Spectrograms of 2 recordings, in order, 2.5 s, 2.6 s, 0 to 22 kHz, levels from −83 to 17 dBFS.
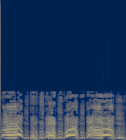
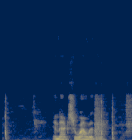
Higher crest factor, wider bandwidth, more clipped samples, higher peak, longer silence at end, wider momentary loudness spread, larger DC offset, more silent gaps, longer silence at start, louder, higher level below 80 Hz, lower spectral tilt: second, 14 dB vs 20 dB; about the same, 8 kHz vs 7.6 kHz; neither; about the same, -2 dBFS vs -2 dBFS; about the same, 0.05 s vs 0 s; second, 7 LU vs 18 LU; neither; neither; about the same, 0 s vs 0.1 s; first, -15 LUFS vs -18 LUFS; second, -74 dBFS vs -64 dBFS; second, 0.5 dB/octave vs -5.5 dB/octave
